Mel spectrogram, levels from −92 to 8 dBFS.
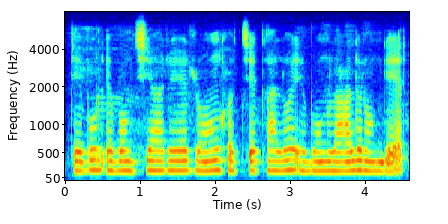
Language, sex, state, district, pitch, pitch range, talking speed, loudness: Bengali, female, Assam, Hailakandi, 175 Hz, 170-180 Hz, 115 wpm, -16 LUFS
